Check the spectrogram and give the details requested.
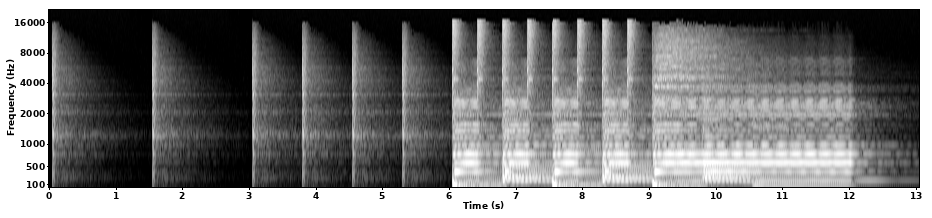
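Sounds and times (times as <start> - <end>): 
saxophone note E: 6.1 - 12.7.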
